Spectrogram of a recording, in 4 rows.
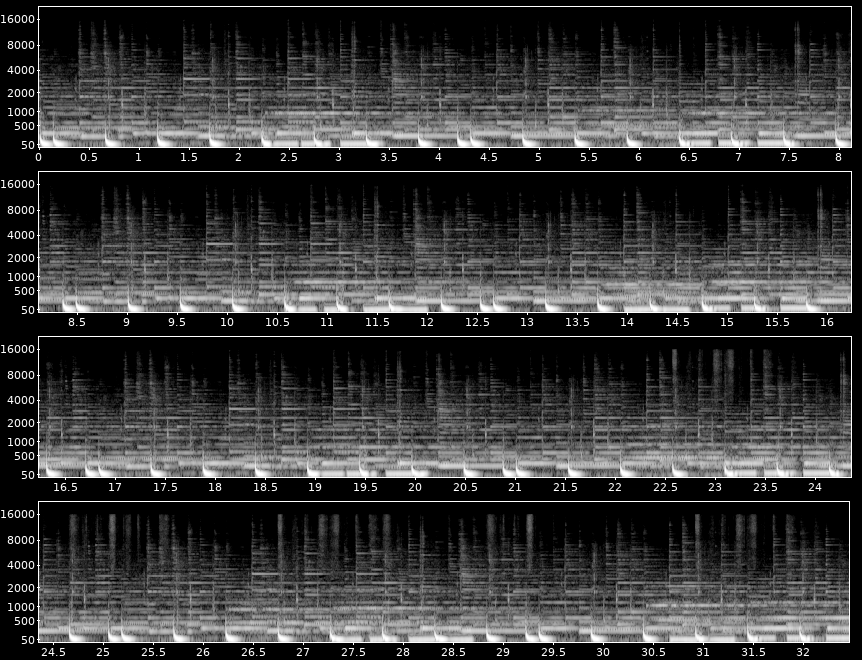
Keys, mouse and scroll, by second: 1.6 w, 5.5 ctrl+click, 5.8 ctrl+z, 6.7 ctrl+click, 9.1 click, 9.6-10.8 shift+drag, 19.8-20.8 drag, 24.8-25.9 drag, 26.9 ctrl+click, 28.4 ctrl+click, 29.0 alt+click.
